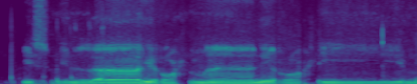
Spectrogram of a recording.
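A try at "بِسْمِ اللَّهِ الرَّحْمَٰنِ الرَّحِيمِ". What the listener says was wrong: Ya, sebentar. Boleh ditekankan lagi pada tasdid ya. Bismillah. Lihat di sini Bismillah berwarna merah di sini ya. Lihat ada 3 huruf tasdid di sini.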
